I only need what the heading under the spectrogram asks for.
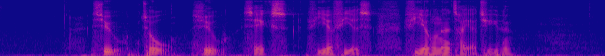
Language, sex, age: Danish, male, 52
